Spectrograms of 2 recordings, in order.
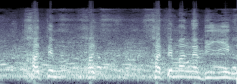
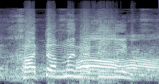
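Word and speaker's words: خاتم النبيين: Do not pronounce the kasra, but say Khatam an-Nabiyyin with the fatha So on the now, K.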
